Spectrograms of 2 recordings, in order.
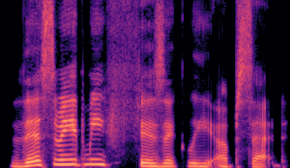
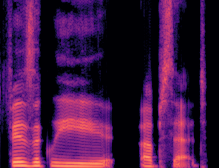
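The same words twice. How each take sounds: First: "made" leaned on, falling after it; stress on made. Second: Said in the usual way. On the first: Shown as a demonstration. Telling the audience the pain truly got to her, stressing made. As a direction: push the word "made" harder than the rest. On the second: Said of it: "but I'm not".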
